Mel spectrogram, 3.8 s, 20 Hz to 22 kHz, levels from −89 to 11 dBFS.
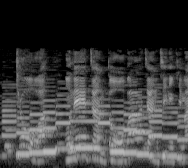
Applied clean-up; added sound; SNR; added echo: classical method WPE with log-MMSE.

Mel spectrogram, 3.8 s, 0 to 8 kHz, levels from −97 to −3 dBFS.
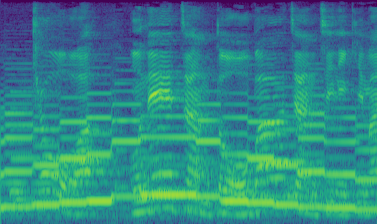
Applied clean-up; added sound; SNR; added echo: none; Wind instrument, woodwind instrument; -3 dB; reverberation time 1.0 s.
